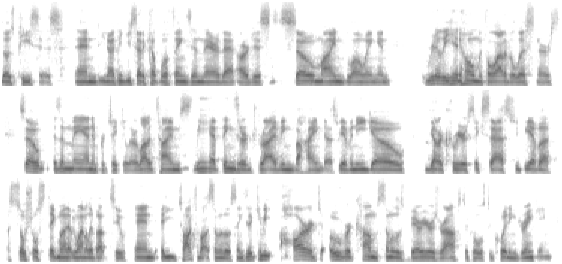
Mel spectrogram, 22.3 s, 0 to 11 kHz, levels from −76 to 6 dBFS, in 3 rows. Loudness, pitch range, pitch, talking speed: -33 LUFS, 95-110 Hz, 105 Hz, 255 wpm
